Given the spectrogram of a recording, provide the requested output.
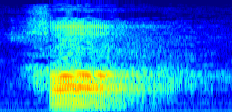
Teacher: suara tidak diakhiri dengan seperti hamzah sukun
